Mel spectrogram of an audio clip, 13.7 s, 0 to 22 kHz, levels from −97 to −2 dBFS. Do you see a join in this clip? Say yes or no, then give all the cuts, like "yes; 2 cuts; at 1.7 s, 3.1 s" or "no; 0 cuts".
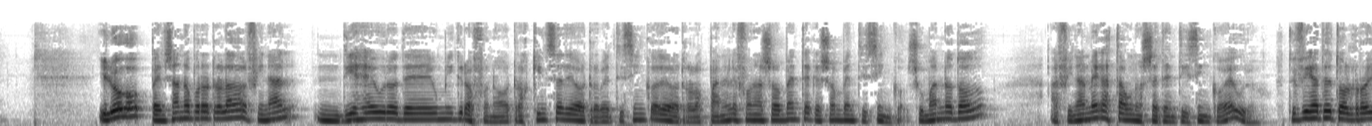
yes; 1 cut; at 12.8 s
